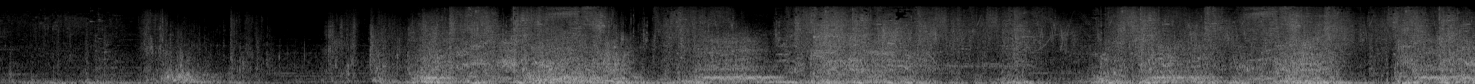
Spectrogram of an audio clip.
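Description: Magic blasts and sword strikes crackle and thud in a fantasy battle.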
